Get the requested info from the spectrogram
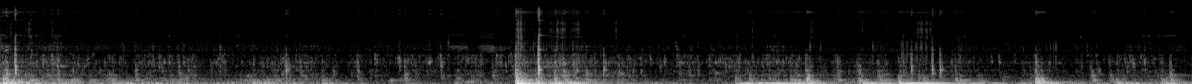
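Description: Water sloshing and slapping against a fishing kayak's hull, with an uneven low rumble and a sharp knock about five seconds in, followed by a few heavier surges.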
